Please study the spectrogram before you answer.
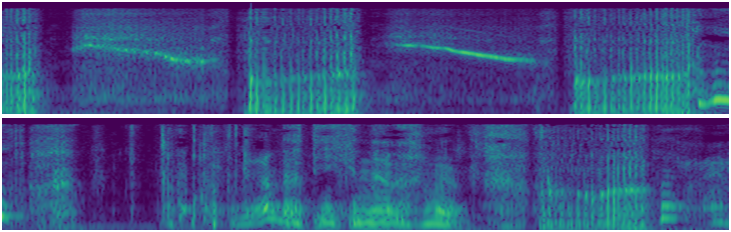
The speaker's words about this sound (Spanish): Después de firmar cientos de autógrafos, Ruperto estaba exhausto. Así que se echó a la sombra del pirul, cerró los ojos, cruzó las patas y al cabo de unos momentos roncaba sonoramente.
